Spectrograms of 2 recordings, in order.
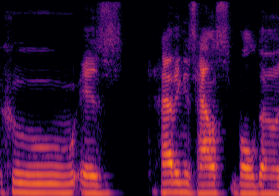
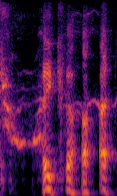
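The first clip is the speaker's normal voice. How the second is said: higher, laughing mock astonishment; mock freak-out; 5 semitones higher than usual. Host retells readers' reaction to forty-two, mock freak-out. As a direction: imitate people freaking out, laughing through it. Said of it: "freaking out".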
